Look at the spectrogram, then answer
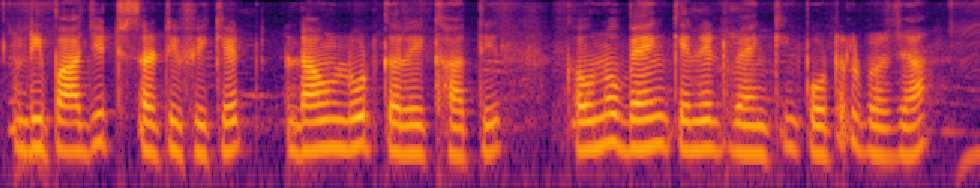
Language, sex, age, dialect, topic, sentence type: Bhojpuri, female, 31-35, Western, banking, statement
